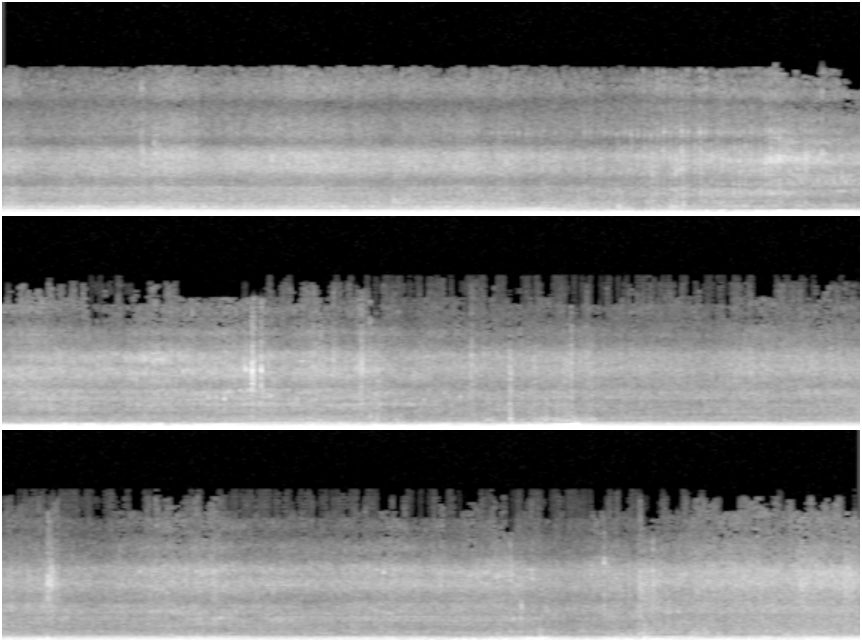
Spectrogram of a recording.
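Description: An off-road vehicle's engine rumbles loudly and changes pitch as it drives.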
